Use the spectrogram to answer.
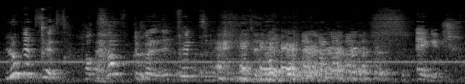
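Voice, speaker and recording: A woman's voice: high-pitched, big pitch swings, takes it slowly. A woman from Germany with a German accent, giving a humorous contest speech with playful, teasing delivery and non-native phrasing. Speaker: contest speaker. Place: meeting hall with audience. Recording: echoey hall from far off, noisy.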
